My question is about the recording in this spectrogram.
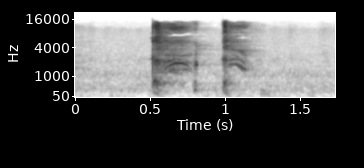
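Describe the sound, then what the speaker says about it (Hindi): Two quick, close coughs from a woman in the middle of a speech, sharp and brief, with quiet room tone before and after. "अचानक से खांसी शुरू हो गई"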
